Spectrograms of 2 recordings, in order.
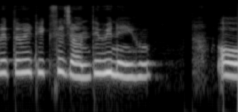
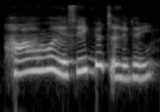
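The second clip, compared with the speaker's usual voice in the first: ordinary talk, nothing marked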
